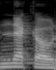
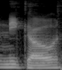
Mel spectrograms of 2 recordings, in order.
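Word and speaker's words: neko: I remember that story I think it's Neco not Nico Neco niik boy you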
